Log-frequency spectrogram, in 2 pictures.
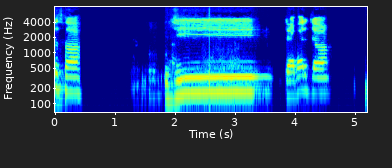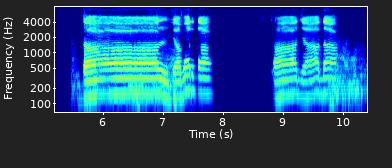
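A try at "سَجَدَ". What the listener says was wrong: না, টান দেবেন না সাজাদা। হুম, এই যে জাবার জের পেশ, এইগুলোতে একদম টান হবে না, মানে সাজাদা একদম হবে না, সাজাদা, কোনো টান নেই। সাজাদা।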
